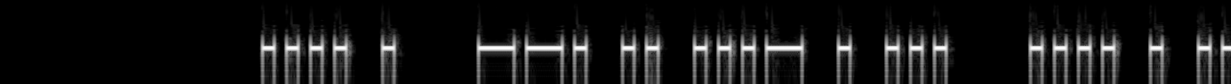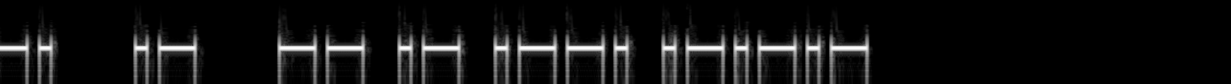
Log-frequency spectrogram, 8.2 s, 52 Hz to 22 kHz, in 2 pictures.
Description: Morse code, heard as a keyed tone, about 30 wpm, 700 Hz. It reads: HE GIVES HER A MAP.
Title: Additional Easy Phrases 30wpm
